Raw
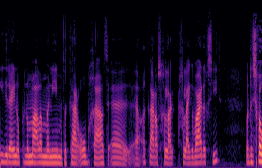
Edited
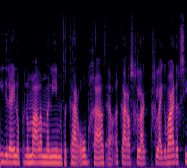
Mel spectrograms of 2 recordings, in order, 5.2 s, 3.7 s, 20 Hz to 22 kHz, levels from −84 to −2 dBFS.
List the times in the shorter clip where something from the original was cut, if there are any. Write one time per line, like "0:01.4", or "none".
0:02.1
